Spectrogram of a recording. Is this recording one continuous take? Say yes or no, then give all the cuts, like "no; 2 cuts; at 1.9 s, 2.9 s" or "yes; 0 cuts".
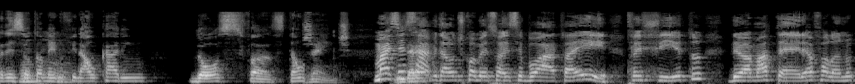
no; 2 cuts; at 3.0 s, 6.3 s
